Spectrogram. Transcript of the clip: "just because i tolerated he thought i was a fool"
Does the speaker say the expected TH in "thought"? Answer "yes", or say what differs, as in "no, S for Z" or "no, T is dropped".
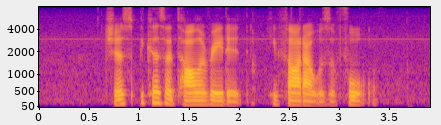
yes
